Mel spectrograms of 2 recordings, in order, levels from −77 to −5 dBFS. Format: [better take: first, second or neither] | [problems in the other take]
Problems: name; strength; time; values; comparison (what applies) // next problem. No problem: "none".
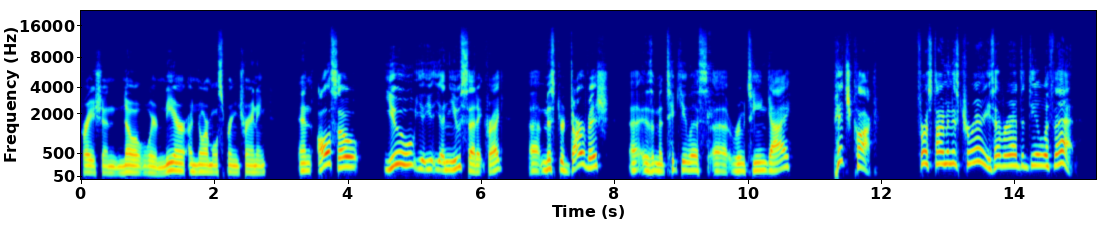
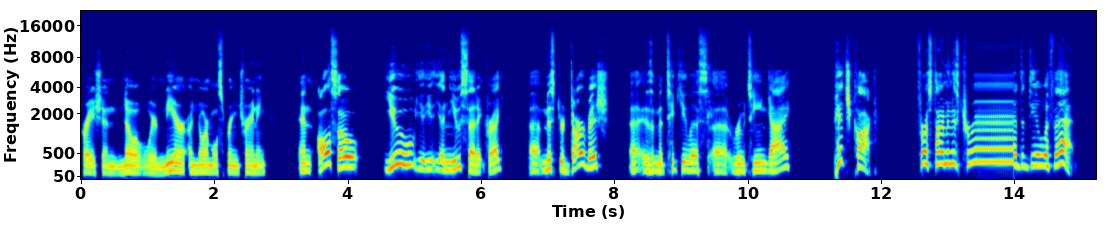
first | audio freezing; at 13 s for 0.5 s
